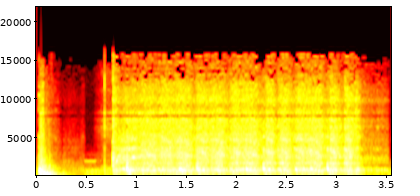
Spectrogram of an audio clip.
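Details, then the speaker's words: Ford Escort with Zetec engine, first start after sitting almost two years: cranks and catches with a harsh rapid knocking for a few seconds, not really sounding like rod knock, from oil drained out of the variable valve timing system. "strange like knocking sound coming from the engine I actually end up being the car running only for a few seconds and I heard a really really bad knocking sound now initially I thought it was a rod knock but the more I listened to it it didn't really sound like a rod knock"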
